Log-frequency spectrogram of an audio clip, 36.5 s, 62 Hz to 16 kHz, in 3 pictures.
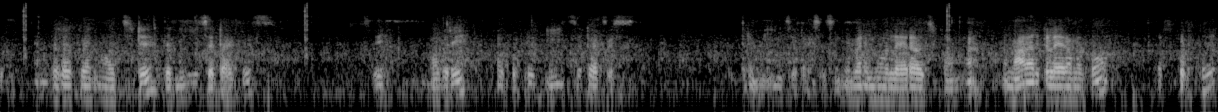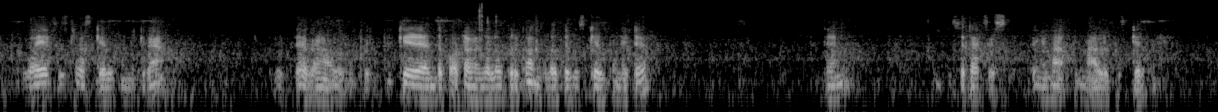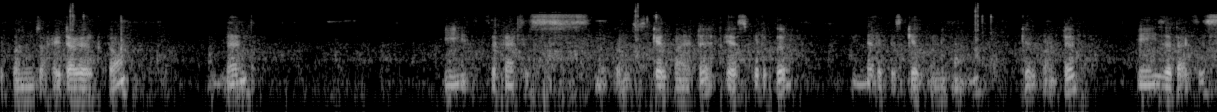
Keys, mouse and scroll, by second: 1.5 e, 3.5 scroll down 3, 3.8 middle click, 3.8 scroll up 1, 4.5-5.0 scroll down 1, 5.3 e, 11.7 s, 17.4 middle click, 17.4-17.8 scroll down 1, 18.4-18.9 scroll up 2, 18.9-19.3 scroll down 3, 21.4 e, 25.3 scroll down 1, 25.4 scroll down 1, 25.5 middle click, 26.9-27.3 scroll up 1, 27.7-28.1 scroll up 2, 28.6 e, 31.5 s, 35.5 e.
